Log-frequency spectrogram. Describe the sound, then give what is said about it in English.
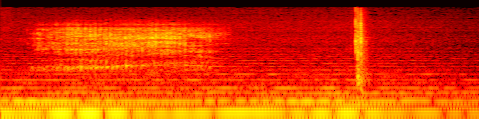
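A low, rumbling growl heard over a hotel phone call from reception drones continuously and fairly loud, with a brief raspy hiss early on and a single sharp click near the end. “And a low growling.”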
